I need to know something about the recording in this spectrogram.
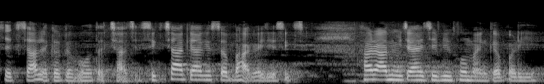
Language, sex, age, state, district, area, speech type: Maithili, female, 60+, Bihar, Purnia, rural, spontaneous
